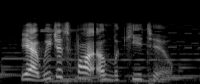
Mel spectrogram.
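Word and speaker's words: Lakitu: we just fought a lucky too apparently that's how it's pronounced my entire life i pronounce it lack a chip all right because i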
